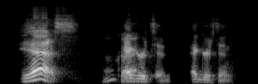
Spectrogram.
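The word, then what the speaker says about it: Egerton: Oh, it's it's a hard G, not a soft G. Yeah, it's as far as I understand it's a hard G. Oh, I thought it was Edertton, but it's Eggertton.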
